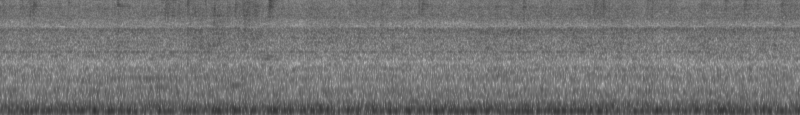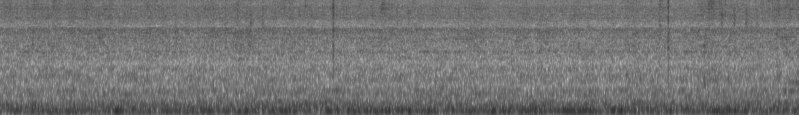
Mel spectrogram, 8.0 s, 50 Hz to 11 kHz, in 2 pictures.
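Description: Steady engine and airframe noise inside the cabin of an Airbus A340-600 during its takeoff roll, its four Rolls-Royce Trent 500 engines at takeoff thrust.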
